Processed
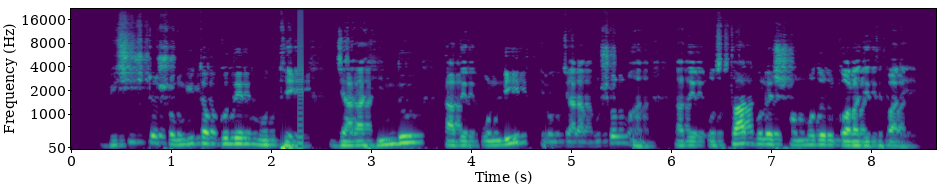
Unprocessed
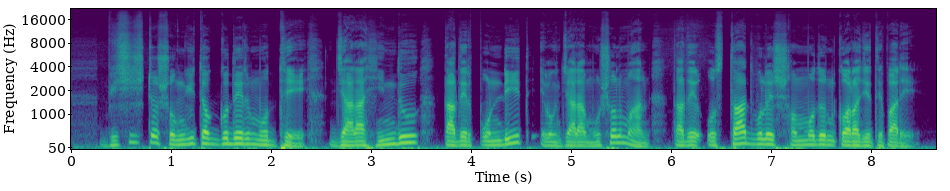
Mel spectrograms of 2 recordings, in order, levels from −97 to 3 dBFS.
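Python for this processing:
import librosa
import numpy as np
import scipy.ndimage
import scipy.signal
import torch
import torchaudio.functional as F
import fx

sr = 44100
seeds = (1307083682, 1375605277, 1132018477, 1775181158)

y = fx.bin_expand(x, sr, power=3.0)
y = fx.dynamic_eq(y, sr, hz=1600.0, q=0.77, threshold_db=-39.0, ratio=4.0, max_db=-8, at=(3.36, 4.03), fade=0.02)
y = fx.highpass(y, sr, hz=260.0, slope=24, at=(4.74, 5.62))
y = fx.peak_eq(y, sr, hz=4700.0, db=10.5, octaves=1.8)
y = y + 10.0 ** (-13.5 / 20.0) * np.pad(y, (int(72 * sr / 1000.0), 0))[:len(y)]
y = fx.buffer_glitch(y, sr, at_s=(2.26,), block=256, repeats=8)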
